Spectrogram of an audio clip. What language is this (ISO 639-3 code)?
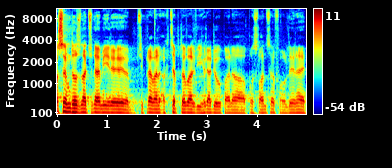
ces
